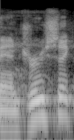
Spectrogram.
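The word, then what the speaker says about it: Andrucyk: it is in reality my last name is pronounced like the boy's name andrew who is sick you run it together you have andrew sick it's that simple it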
